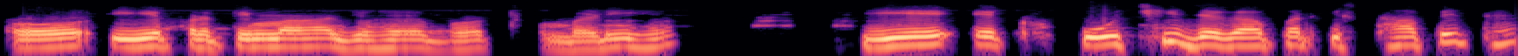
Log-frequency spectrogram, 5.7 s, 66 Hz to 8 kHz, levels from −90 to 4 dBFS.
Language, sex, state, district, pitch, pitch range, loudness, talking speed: Hindi, male, Uttar Pradesh, Jyotiba Phule Nagar, 160 Hz, 145-220 Hz, -15 LUFS, 160 wpm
